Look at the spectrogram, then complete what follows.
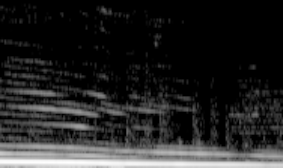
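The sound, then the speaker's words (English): A person lets out a loud, sustained wolf-like howl, a single long note sliding slowly downward in pitch, with no other sounds around it. “That was a good howl, man.”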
